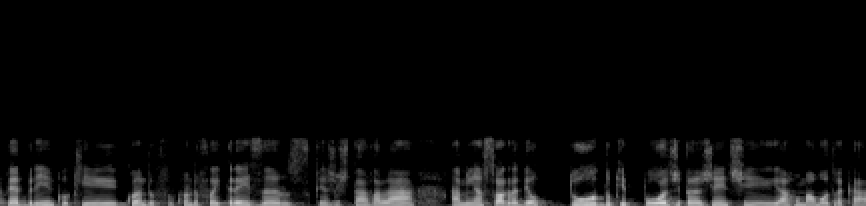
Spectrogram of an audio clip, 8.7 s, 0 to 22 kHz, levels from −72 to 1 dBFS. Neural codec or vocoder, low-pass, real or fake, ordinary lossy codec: codec, 44.1 kHz, 3.4 kbps, Pupu-Codec; 7.2 kHz; fake; none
